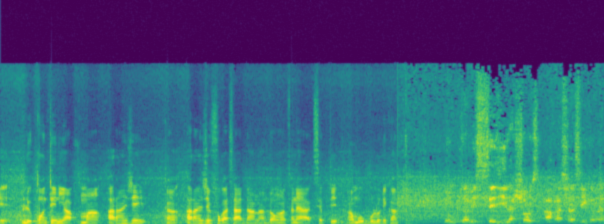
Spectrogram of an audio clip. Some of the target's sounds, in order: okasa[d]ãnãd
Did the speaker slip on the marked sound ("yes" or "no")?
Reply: no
